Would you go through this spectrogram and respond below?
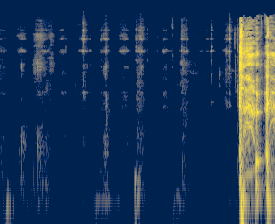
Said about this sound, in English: I cough you see, once.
